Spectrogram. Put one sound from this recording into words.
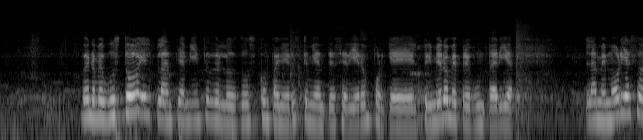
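An elderly woman speaks with animation into a microphone, close and loud.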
